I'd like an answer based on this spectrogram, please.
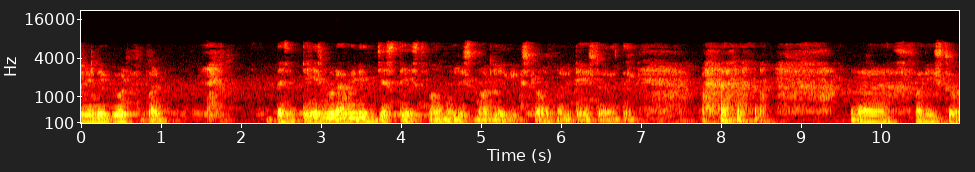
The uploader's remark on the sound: Need to improve on the audio and the clarity.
